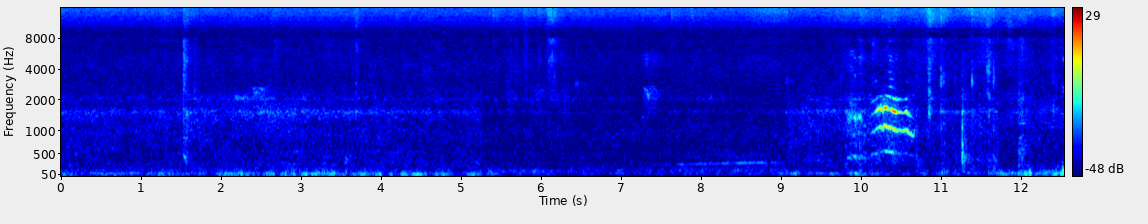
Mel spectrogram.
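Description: A Ragdoll cat lets out a drawn, wavering protest meow against a quiet, rumbling background.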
